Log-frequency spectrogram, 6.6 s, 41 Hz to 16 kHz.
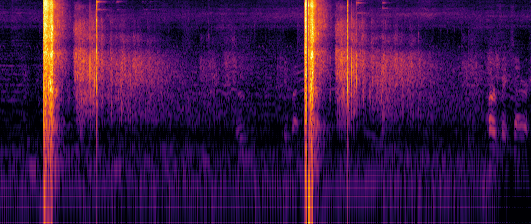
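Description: Two sharp, loud rifle reports from an MK12 Mod 0 designated marksman rifle crack out about three seconds apart at an outdoor range, each followed by a short echo and ring. Quiet ambience fills the gaps between them.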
